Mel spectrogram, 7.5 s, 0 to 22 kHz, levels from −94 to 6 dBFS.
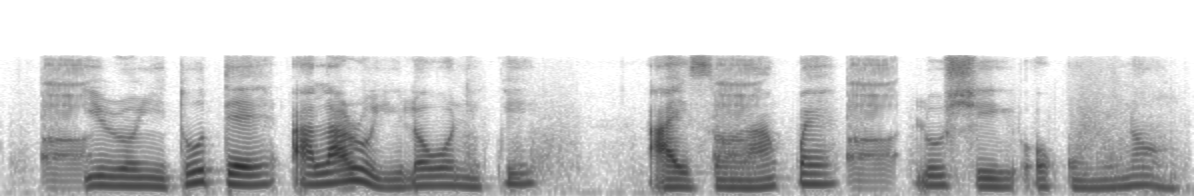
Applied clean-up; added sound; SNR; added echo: none; Burping, eructation; 10 dB; none.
